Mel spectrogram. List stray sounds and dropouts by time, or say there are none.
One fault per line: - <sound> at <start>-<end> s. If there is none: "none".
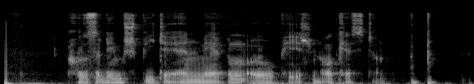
none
